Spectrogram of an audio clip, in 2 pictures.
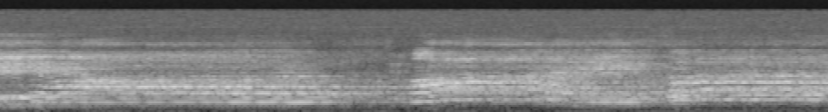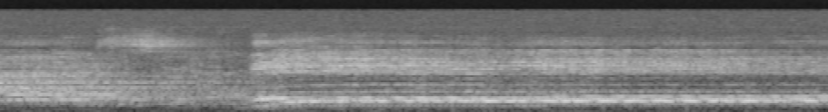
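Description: Unaccompanied folk singing: a woman and a man sing together in harmony, holding long notes. The phrases break briefly about two seconds in and again about five and a half seconds in.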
